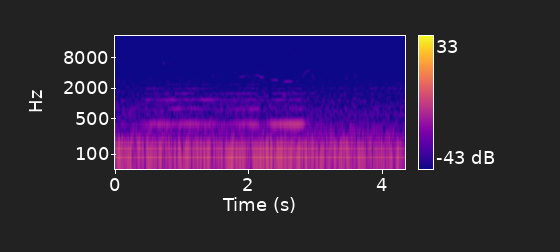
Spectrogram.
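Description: Outdoor background with a steady low rumble, a faint held tone lasting about two seconds, and a few short bird chirps.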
